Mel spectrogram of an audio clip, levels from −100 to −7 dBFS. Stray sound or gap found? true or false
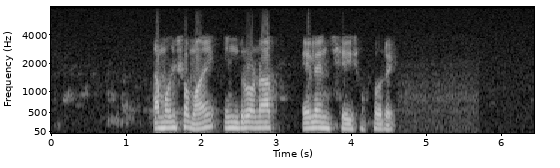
false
